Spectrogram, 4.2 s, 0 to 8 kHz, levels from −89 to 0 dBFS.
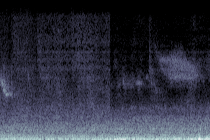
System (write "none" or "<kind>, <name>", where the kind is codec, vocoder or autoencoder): autoencoder, DAC-VAE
